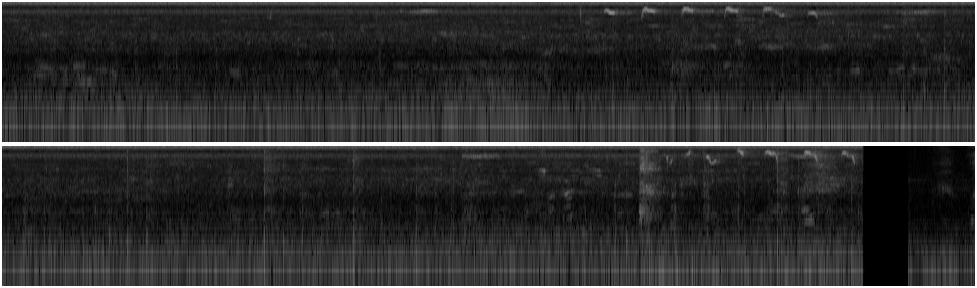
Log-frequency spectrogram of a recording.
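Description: Children's footsteps patter quickly.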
